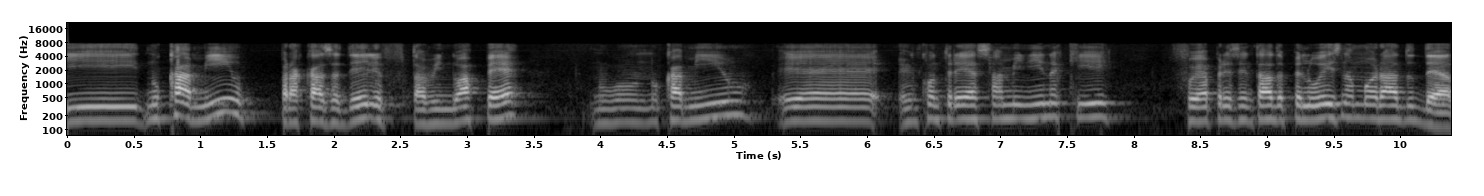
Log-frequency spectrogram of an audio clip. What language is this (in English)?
Portuguese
